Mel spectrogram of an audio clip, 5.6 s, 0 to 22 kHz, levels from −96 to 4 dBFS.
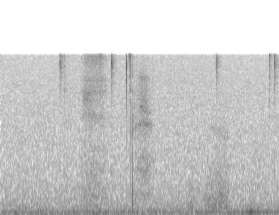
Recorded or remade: recorded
